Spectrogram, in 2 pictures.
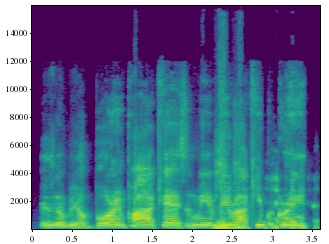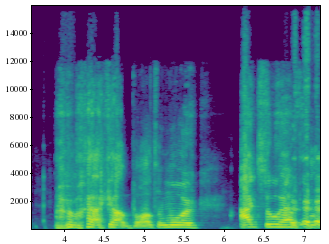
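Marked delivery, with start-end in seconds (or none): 6.2-7.1 voice cracking hard, breaking on the words. Podcast guest answering the host's question, voice cracking. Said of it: "my voice cracked hard as hell".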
